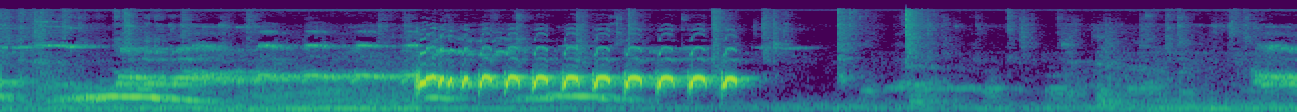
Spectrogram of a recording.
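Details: Local wild zebra dove in full song in the ngalun kung bulat style, used as a lure to draw other doves into singing: one run of about ten quick, even, hooting coos, with softer sliding calls of other birds before and after.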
